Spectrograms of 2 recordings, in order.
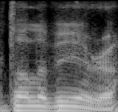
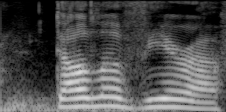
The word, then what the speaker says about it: D'Oliveira: Basil D'Oliveira. D'Oliveira.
